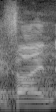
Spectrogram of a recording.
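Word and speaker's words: Wein: to say Vine but the Germans say Vine and spell it with the w ah so why is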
